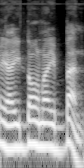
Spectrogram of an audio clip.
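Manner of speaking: mock New York-Boston-Jersey accent. Asked to hear it, trying a put-on New York, Boston and New Jersey mix accent. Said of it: "I could kind of do one".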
